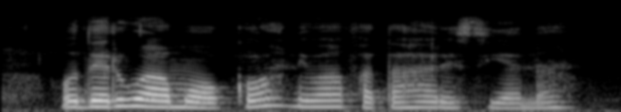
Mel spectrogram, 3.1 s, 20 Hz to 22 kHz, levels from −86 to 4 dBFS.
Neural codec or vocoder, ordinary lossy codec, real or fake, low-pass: none; none; real; none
